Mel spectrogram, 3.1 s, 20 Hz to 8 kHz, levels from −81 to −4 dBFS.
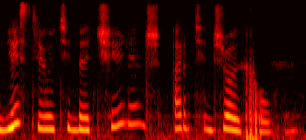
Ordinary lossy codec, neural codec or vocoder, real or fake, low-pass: MP3, 48 kbps; codec, 16 kHz, 0.8 kbps, ZipCodec; fake; 7.2 kHz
